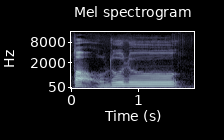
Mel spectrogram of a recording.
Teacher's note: عین ساکن کو ہلانا نہیں، ضاد مستعلیہ ہے، پر پڑھا جائے گا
